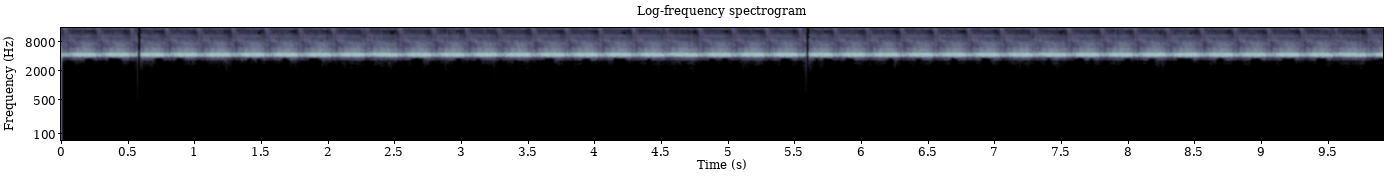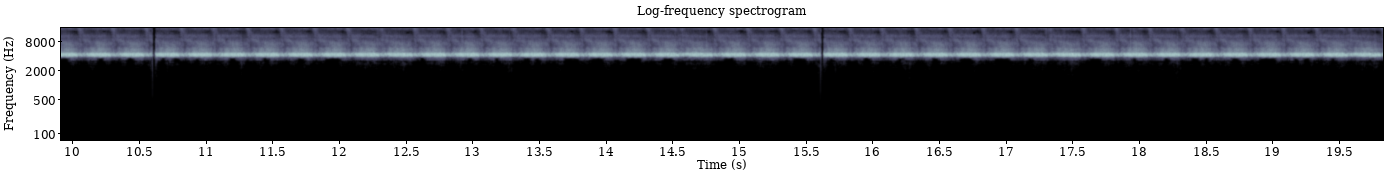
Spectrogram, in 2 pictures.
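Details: Summer-night crickets in a moonlit farm meadow, chirping nonstop: a bright, high ringing trill pulsed evenly around four times a second, unbroken throughout, with nothing else audible.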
